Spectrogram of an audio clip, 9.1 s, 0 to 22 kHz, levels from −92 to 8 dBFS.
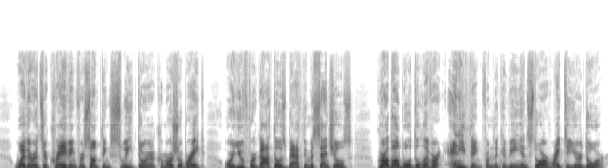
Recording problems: none

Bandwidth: 15 kHz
